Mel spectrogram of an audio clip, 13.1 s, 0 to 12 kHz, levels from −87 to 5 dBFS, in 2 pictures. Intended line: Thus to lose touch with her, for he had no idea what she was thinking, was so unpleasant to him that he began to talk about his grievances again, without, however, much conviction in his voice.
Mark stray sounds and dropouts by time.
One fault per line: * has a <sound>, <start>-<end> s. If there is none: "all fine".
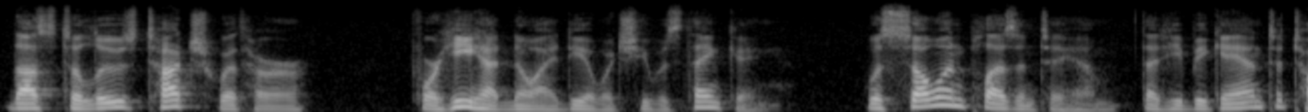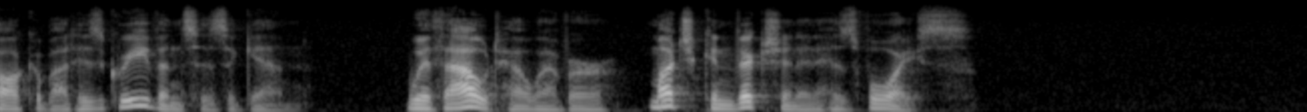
all fine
